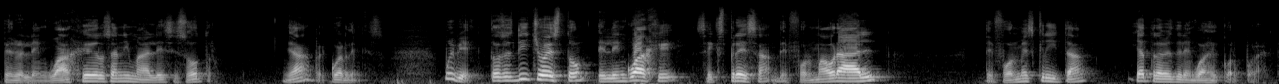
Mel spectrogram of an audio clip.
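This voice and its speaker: A man giving a classroom lecture, naming terms slowly, acting out examples and checking in constantly with short tag questions. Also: mid-range voice, expressive, dark tone.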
